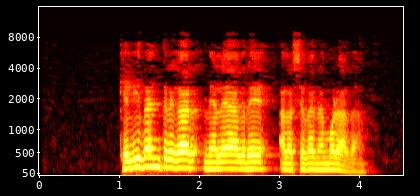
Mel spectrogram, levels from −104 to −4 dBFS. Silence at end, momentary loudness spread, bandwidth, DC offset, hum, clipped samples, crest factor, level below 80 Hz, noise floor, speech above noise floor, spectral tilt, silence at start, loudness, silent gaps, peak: 0.5 s; 9 LU; 7.6 kHz; under 0.1%; none; under 0.1%; 18 dB; -58 dBFS; -83 dBFS; 65 dB; -9 dB/octave; 1.05 s; -19 LUFS; none; -2 dBFS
